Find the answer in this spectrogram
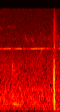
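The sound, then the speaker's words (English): White-throated sparrow whistling its song, a thin, faint, high whistle held at one steady pitch, with a brief louder burst near the end. “There's a white-throated sparrow that I keep hearing up on the bank. It's one of my favorite birds to listen to. It just has like this very calming, soothing whistle.”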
